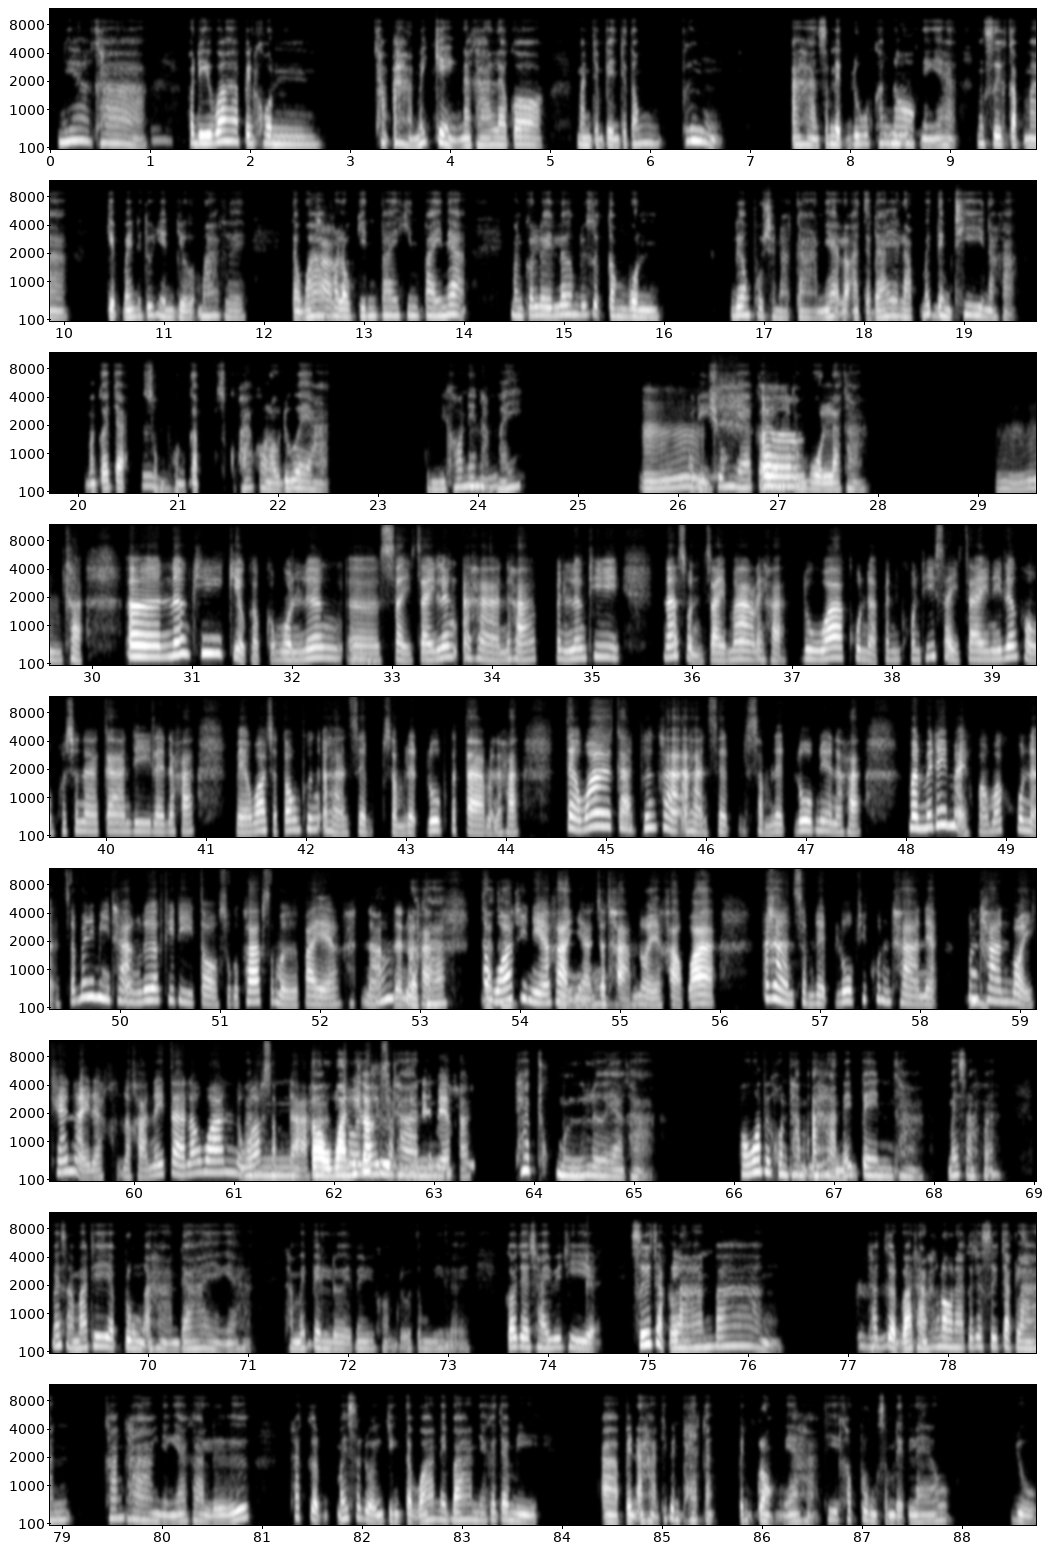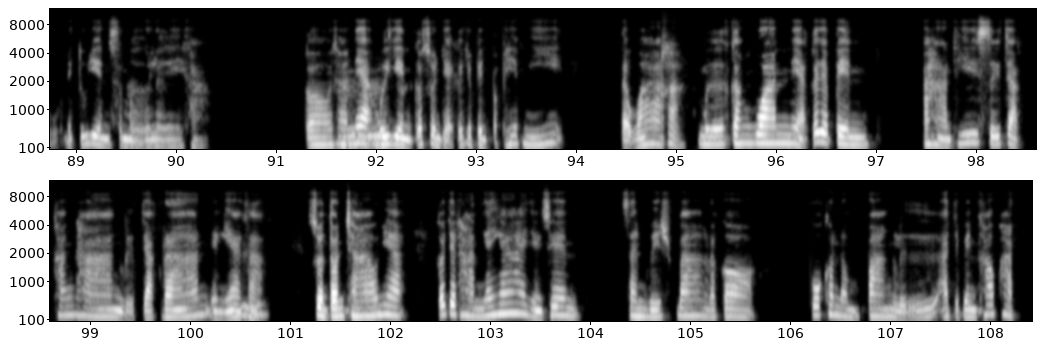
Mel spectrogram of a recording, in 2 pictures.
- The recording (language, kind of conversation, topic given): Thai, advice, ไม่ถนัดทำอาหารเลยต้องพึ่งอาหารสำเร็จรูปบ่อยๆ จะเลือกกินอย่างไรให้ได้โภชนาการที่เหมาะสม?
- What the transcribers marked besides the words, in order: other background noise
